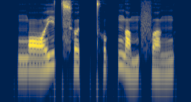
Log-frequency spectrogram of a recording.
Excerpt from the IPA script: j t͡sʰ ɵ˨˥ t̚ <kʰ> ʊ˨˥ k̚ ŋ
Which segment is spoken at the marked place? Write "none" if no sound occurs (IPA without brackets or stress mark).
t̪ʰ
